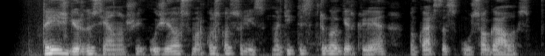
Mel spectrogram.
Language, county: Lithuanian, Vilnius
